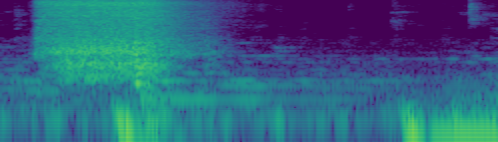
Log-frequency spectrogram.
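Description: Espresso machine's steam wand purged in one short blast of steam hiss that fades out within about a second.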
